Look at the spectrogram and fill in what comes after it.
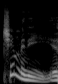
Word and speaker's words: Gemini: the Federal Space Agency's official pronunciation for its new man-in-space program, Gemini, is Jiminy, as in Jiminy Cricket.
